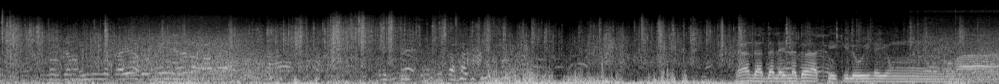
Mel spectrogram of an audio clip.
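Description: Bare feet crunch on pebbles.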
